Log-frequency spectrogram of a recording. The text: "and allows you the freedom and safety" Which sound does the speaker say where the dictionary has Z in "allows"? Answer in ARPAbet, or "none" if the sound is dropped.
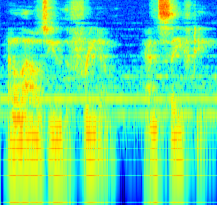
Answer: Z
